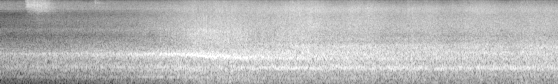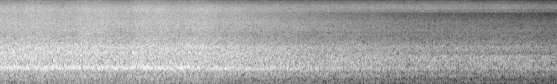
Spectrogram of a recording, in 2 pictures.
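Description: A train passing: the rail noise builds over about two seconds, holds, then fades away near the end, with a whine that drops in pitch as it goes by.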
